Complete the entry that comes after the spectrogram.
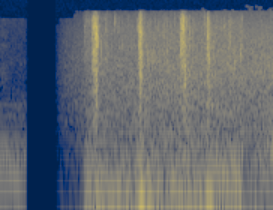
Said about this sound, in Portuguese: Ei, cara, vamos sair desta chuva?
